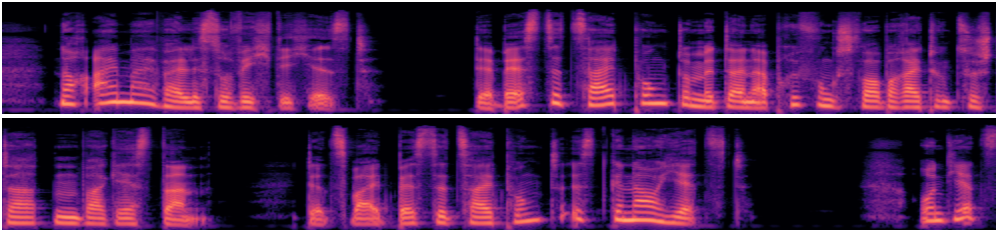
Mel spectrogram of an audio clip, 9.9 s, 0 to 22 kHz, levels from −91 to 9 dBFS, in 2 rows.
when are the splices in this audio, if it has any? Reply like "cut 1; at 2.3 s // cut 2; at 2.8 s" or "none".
none

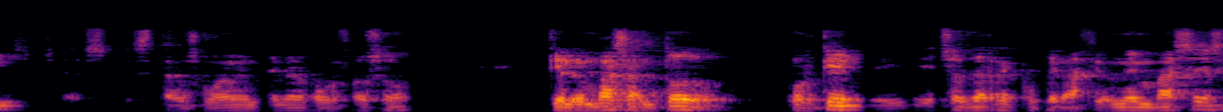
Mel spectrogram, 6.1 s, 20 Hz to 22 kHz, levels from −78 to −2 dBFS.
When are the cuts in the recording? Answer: cut 1; at 2.6 s // cut 2; at 4.3 s

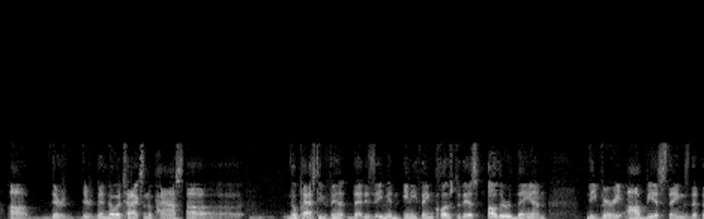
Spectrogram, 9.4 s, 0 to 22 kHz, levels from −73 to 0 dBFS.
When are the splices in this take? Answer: cut 1; at 2.4 s

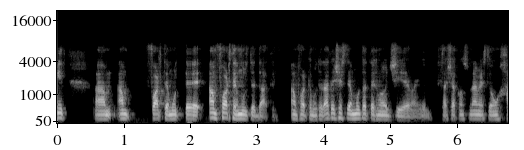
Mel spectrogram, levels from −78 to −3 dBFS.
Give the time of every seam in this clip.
cut 1; at 5.8 s

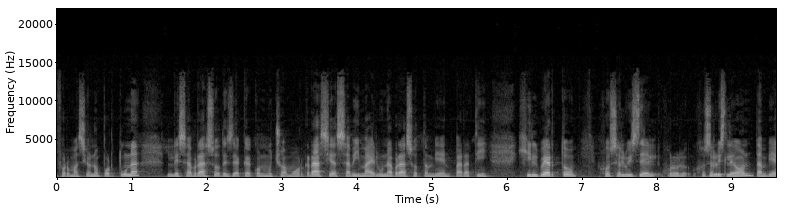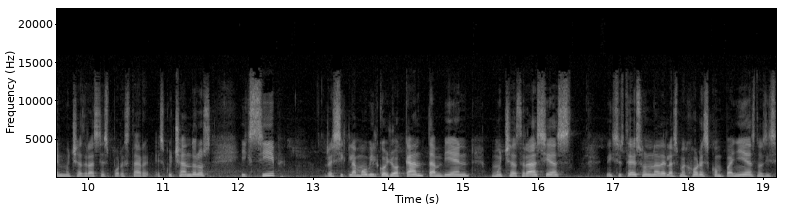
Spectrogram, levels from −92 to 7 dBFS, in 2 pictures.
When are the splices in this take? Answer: cut 1; at 13.1 s

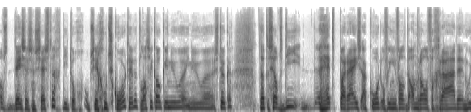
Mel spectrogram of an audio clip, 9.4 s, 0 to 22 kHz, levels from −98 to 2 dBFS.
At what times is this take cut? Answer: cut 1; at 8.1 s

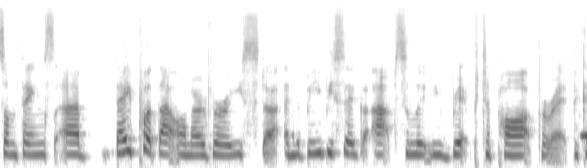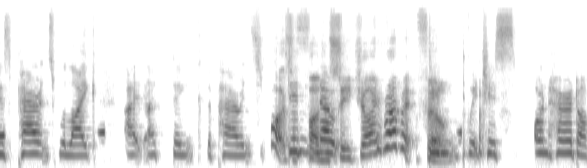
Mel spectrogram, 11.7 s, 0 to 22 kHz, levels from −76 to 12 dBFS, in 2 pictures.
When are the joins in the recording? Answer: cut 1; at 1.1 s // cut 2; at 10.5 s

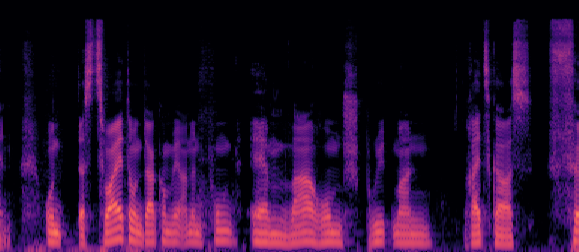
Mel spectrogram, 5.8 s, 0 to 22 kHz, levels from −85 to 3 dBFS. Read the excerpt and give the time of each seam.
cut 1; at 2.4 s

